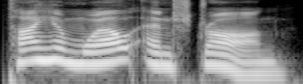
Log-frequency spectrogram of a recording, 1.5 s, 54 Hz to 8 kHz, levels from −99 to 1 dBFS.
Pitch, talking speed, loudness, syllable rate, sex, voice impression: 170 Hz, 200 wpm, -15 LUFS, 3.4 syllables/s, male, very masculine, slightly middle-aged, slightly thick, slightly tensed, powerful, bright, soft, slightly clear, slightly fluent, raspy, slightly cool, intellectual, refreshing, sincere, calm, slightly mature, slightly friendly, reassuring, slightly unique, slightly elegant, wild, slightly sweet, lively, slightly strict, slightly intense, sharp, slightly light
